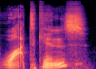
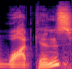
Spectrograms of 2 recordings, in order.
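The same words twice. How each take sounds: First: The t in the middle is crisp. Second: The t in the middle is softened. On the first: This is the original way of saying it. "those sharp uh, letters" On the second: This is how Americans say it. "it is very much an American thing to soften"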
